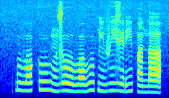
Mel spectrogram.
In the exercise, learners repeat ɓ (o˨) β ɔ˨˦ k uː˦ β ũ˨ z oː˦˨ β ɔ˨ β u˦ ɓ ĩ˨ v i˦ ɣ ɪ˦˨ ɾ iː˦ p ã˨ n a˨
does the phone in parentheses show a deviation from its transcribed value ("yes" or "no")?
yes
